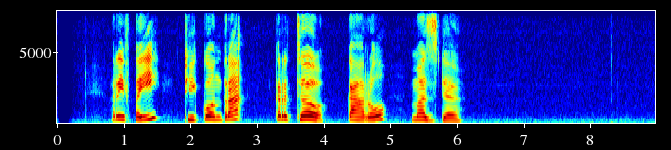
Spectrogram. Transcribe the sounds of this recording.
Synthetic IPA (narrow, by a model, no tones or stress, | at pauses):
rift̪i | d̪̥i̤kɔnt̪ɾaʔ | kər̥ʒ̥ɔ̤ | kaɾo | məzɖ̥a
